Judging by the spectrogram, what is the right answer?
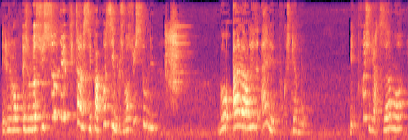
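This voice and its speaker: A man chatting excitedly to viewers as he plays through a video game. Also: very high voice, a little fast, reverberant, noisy background. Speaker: let's play host. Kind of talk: gameplay commentary.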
